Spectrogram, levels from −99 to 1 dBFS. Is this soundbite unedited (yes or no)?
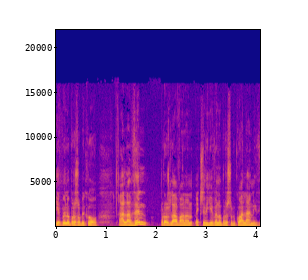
yes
